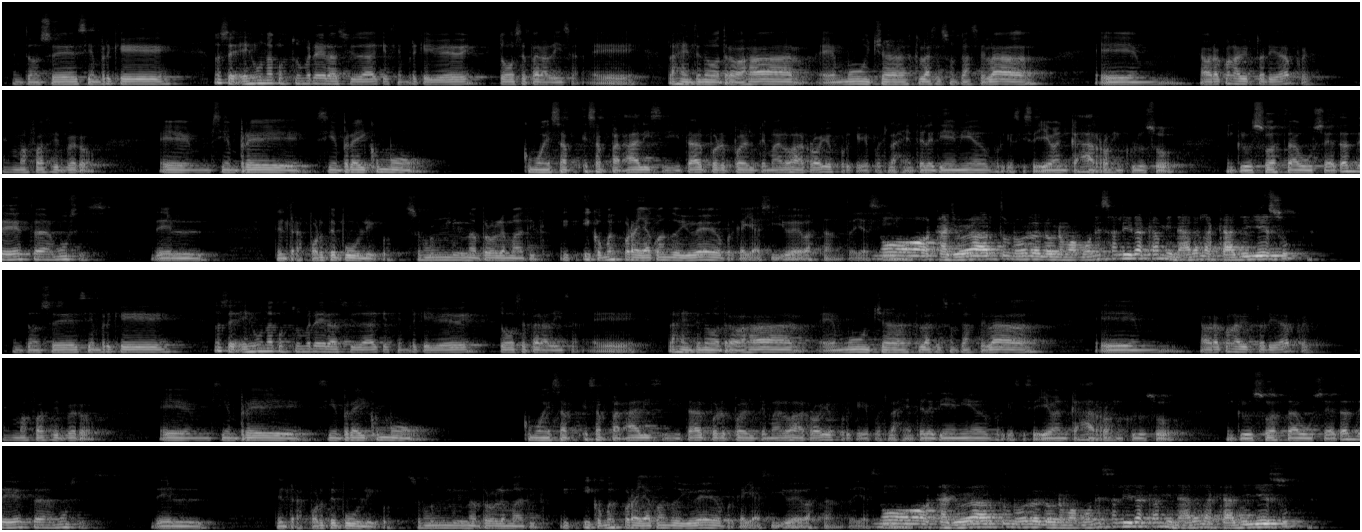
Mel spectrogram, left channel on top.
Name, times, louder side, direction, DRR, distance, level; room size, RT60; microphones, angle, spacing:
voice 1, 0.1-1.7 2.0-4.7 5.0-6.4 6.7-10.3 10.6-13.1 13.6-14.5 15.2-17.8 18.8-28.2 28.7-29.2 29.9-36.3, left 1 dB, 35° left, 5 dB, 1.1 m, -31 dB
voice 2, 35.8-40.1, left 1 dB, 75° left, 3 dB, 3.5 m, -24 dB
24.0 x 12.0 x 9.9 m, 0.70 s
head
